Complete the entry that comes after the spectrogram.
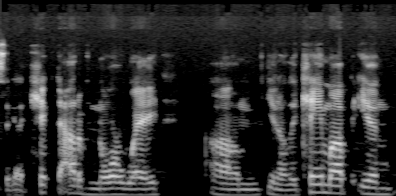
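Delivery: ordinary talk, nothing marked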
